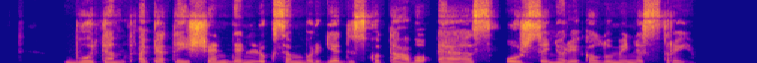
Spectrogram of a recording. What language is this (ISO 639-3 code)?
lit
